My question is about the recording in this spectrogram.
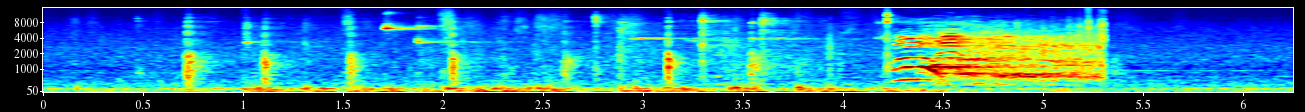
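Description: A doubles rally of table tennis: about eight sharp clicks of the celluloid ball striking rubber paddles and the table, roughly two a second. As the point ends, a loud burst of shouting and cheering follows for about a second and cuts off suddenly.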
